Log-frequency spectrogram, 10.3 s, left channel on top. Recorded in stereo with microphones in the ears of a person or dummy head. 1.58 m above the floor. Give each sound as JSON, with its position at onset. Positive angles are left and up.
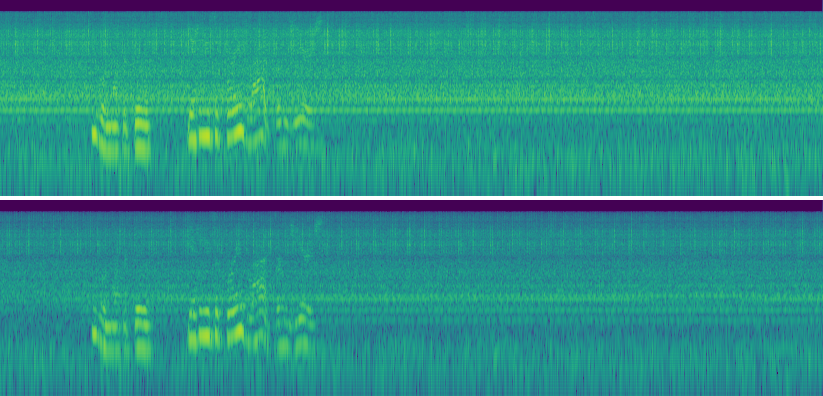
{"t": 1.1, "sound": "a woman speaking", "side_deg": 55, "distance_m": 0.7}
